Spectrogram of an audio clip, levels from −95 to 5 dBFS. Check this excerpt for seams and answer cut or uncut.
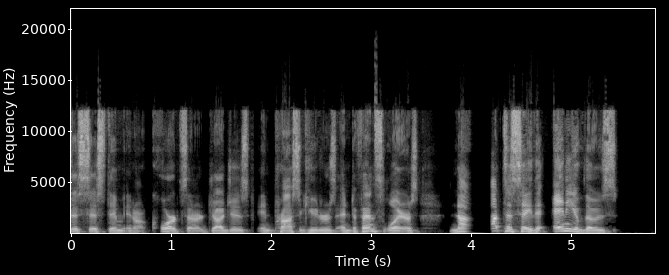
cut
